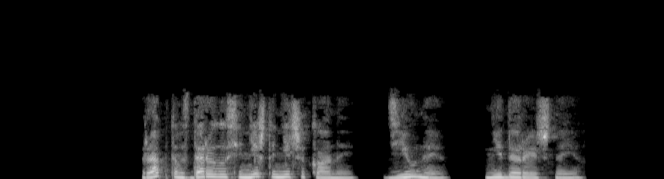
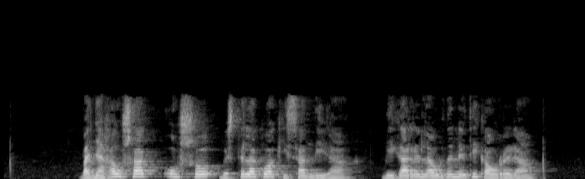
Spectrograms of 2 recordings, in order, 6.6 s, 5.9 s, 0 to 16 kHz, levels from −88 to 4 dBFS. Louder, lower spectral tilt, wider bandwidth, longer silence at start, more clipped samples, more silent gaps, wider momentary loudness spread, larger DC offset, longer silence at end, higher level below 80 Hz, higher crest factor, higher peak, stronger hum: about the same, -21 LUFS vs -19 LUFS; about the same, -5.5 dB/octave vs -5.5 dB/octave; about the same, 7.8 kHz vs 7.8 kHz; first, 1.4 s vs 0.8 s; neither; first, 3.58-3.83 s, 4.51-4.85 s vs none; about the same, 12 LU vs 11 LU; neither; first, 0.8 s vs 0.5 s; first, -62 dBFS vs -70 dBFS; about the same, 18 dB vs 18 dB; about the same, -4 dBFS vs -2 dBFS; neither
